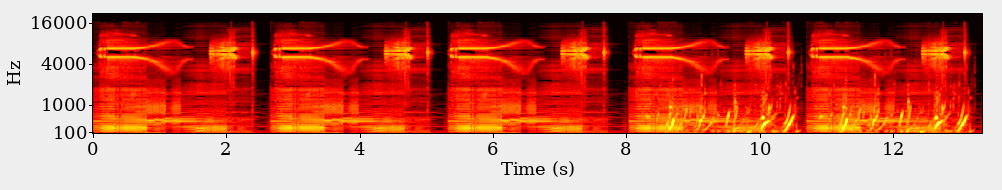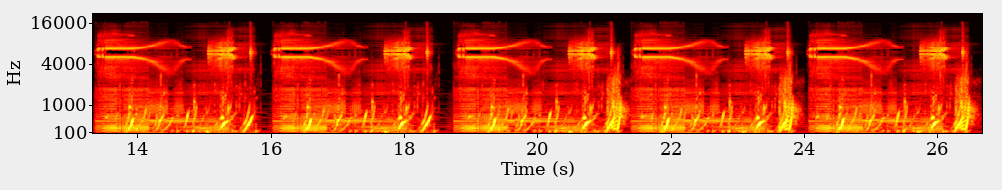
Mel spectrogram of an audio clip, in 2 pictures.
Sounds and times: water 0:08.4 - 0:18.5
water 0:19.1 - 0:26.6

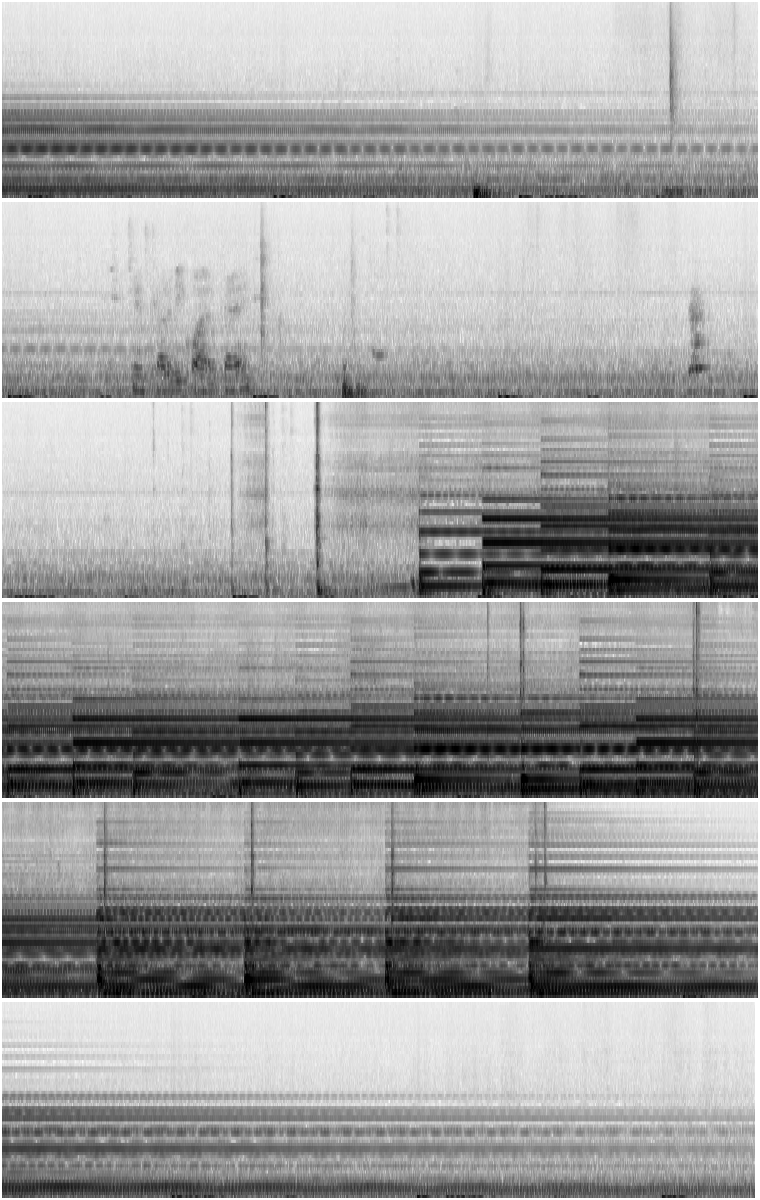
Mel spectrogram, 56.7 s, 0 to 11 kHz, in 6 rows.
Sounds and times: Westminster chimes 0:00.0 - 0:09.5
Westminster chimes 0:24.1 - 0:56.6

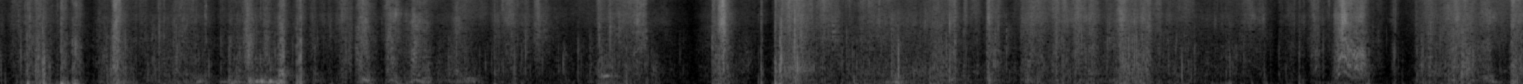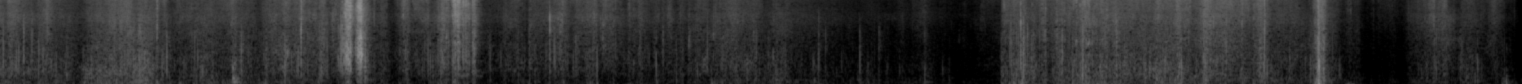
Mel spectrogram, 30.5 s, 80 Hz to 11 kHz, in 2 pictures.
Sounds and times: opening and closing zippers and buttons of a jacket 0:13.2 - 0:13.8

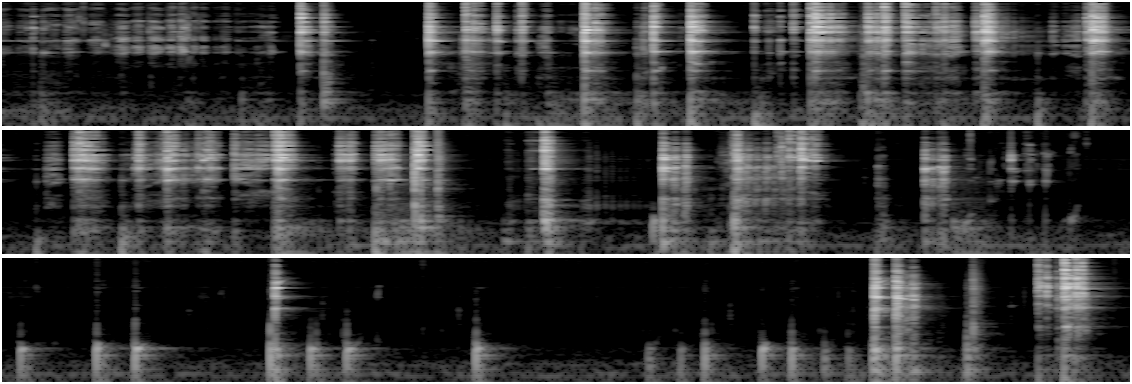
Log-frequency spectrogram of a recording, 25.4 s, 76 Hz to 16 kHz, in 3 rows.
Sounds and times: water 0:00.0 - 0:02.0
Dishes I moved around in the sink and against eachother 0:00.0 - 0:16.3
water 0:15.0 - 0:23.6
Dishes I moved around in the sink and against eachother 0:18.9 - 0:19.7
Dishes I moved around in the sink and against eachother 0:23.4 - 0:25.3

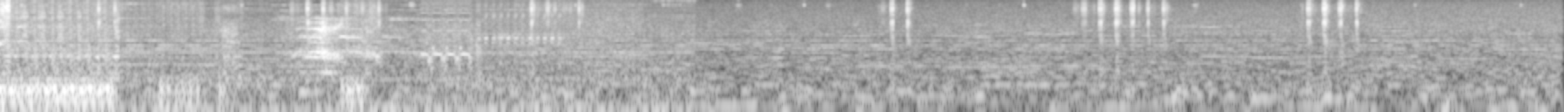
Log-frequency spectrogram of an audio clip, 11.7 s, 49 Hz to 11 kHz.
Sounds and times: pads 0:00.0 - 0:09.2

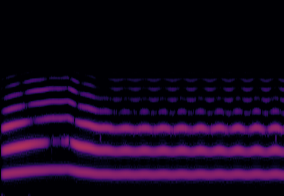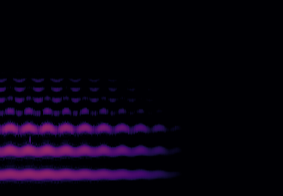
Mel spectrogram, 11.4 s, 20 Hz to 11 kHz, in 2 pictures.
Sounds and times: falling synth 0:00.0 - 0:09.0

